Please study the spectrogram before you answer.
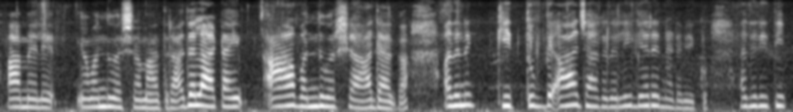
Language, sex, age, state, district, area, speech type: Kannada, female, 18-30, Karnataka, Dakshina Kannada, rural, spontaneous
